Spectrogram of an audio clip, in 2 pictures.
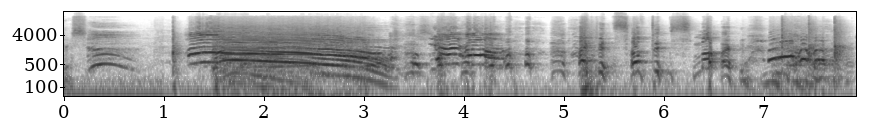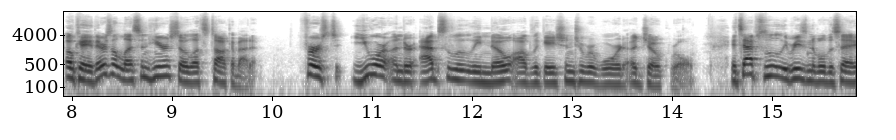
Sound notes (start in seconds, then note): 3.1 laughs; 7.1 all laugh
